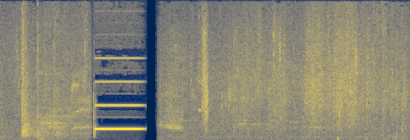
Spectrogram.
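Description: A single steady electronic beep, high and about half a second long, about a second in. All other sound drops out while it plays, so it is an edited-in bleep over the soundtrack, typical of a censor bleep over a word. Around it is only faint outdoor background.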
